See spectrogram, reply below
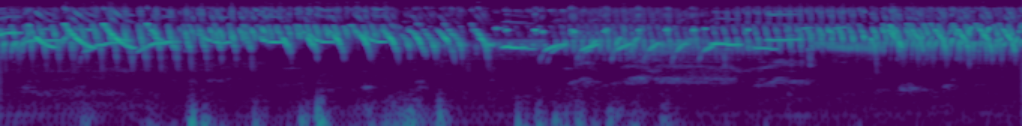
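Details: Canary song for prompting a silent canary, busy chirps and swooping whistles over a fast buzzy trill, with faint low thumps underneath.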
